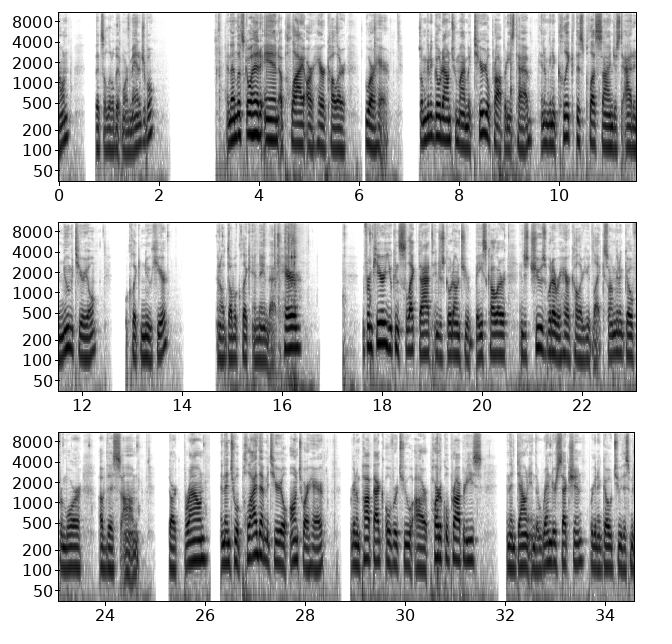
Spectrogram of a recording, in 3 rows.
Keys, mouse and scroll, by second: 1.4 shift+middle click, 2.3 middle click, 3.2 shift+middle click, 3.6-4.0 scroll up 5, 4.6 shift+middle click, 4.8 middle click, 5.7 shift+middle click, 6.4-6.8 scroll down 1, 8.9 click, 11.6 click, 13.4 click, 14.5 click, 15.4 click, 17.6 click, 20.3 click, 26.0 click, 26.0 middle click, 30.4 click, 32.7 click, 33.5-34.5 scroll down 6.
